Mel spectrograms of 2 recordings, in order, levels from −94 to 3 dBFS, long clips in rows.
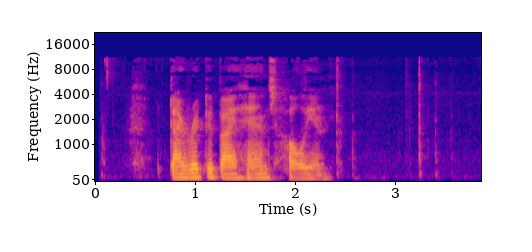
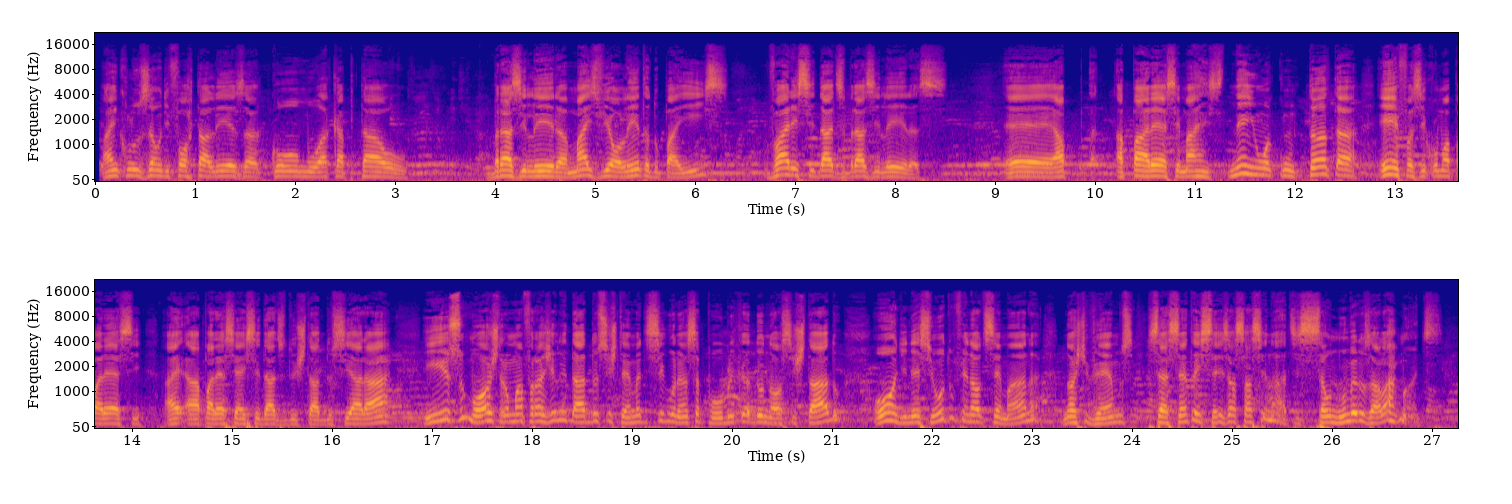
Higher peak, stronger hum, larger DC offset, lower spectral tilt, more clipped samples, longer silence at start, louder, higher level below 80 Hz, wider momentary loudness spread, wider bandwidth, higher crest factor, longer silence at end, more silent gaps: about the same, -2 dBFS vs -4 dBFS; neither; neither; first, -6 dB/octave vs -4 dB/octave; neither; first, 0.35 s vs 0.05 s; about the same, -20 LUFS vs -22 LUFS; second, -48 dBFS vs -42 dBFS; first, 17 LU vs 10 LU; second, 11.5 kHz vs 16 kHz; about the same, 20 dB vs 18 dB; first, 1.45 s vs 0 s; neither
